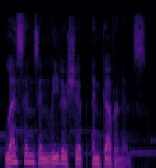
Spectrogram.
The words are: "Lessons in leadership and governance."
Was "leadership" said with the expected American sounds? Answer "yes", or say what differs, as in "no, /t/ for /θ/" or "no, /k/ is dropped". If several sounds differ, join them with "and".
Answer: yes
